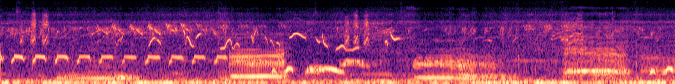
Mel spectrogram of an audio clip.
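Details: Village cattle, dozens of tame animals running together through hills and footpaths toward their pen; low harmonic moos rise and fall, with several overlapping calls, while birds chirp and whistle busily above and a steady low rumble runs underneath.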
